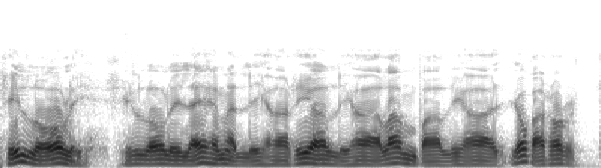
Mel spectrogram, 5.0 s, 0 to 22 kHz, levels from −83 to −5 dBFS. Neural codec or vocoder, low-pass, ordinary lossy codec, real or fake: none; 19.8 kHz; none; real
